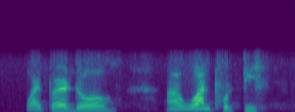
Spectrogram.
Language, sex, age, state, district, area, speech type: Manipuri, female, 60+, Manipur, Imphal East, rural, conversation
